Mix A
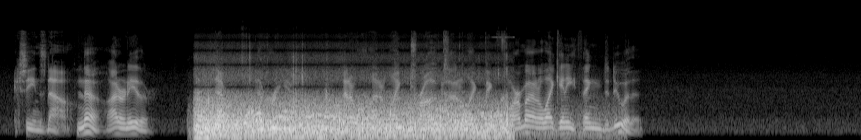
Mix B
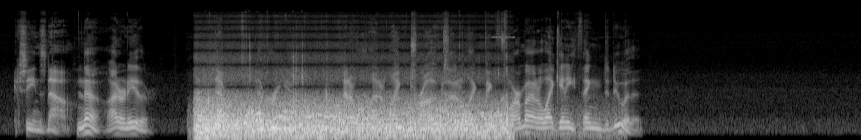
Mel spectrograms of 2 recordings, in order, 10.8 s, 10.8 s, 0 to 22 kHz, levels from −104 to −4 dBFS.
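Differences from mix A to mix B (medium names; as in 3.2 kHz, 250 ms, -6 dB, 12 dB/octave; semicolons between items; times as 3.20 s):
speech: remove brick-wall FIR low-pass 9.8 kHz; master: remove distance through air 110 m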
